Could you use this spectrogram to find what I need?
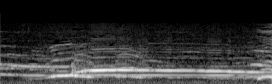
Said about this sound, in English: Did you hear that? There's a whole pack of them. There's a whole pack of horrible hounds.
